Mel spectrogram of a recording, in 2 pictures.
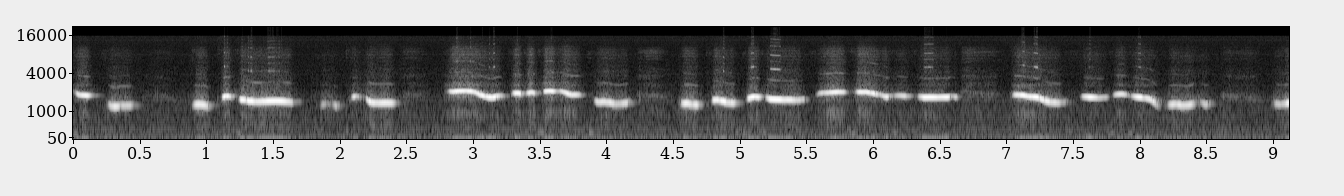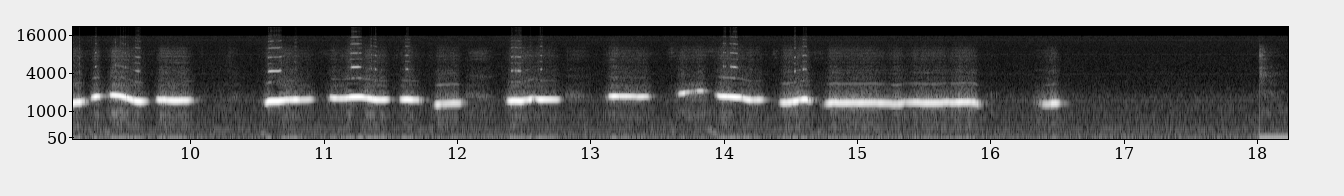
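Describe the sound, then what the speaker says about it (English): A person whistles a wandering melody for about sixteen seconds, clear and close, in short phrases separated by breaths, with silence at the end. "usually start off with a lower pitch, because that will help you with the art of the whistle"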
